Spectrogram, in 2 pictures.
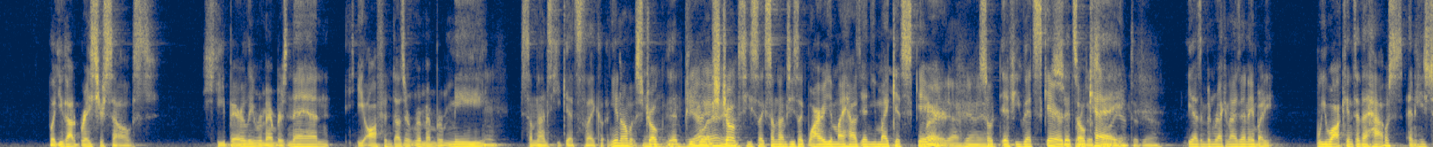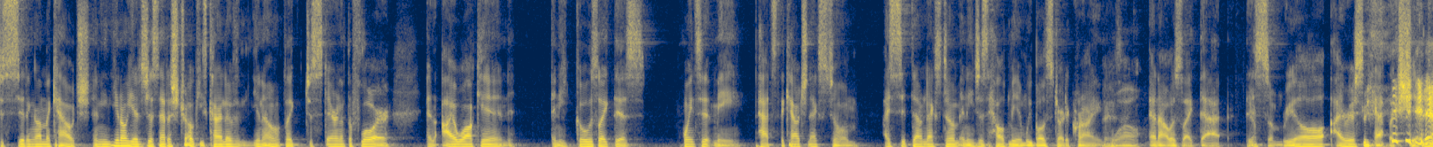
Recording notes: Answer the weirdly awesome questions from our live audience at Sketchfest 2024.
